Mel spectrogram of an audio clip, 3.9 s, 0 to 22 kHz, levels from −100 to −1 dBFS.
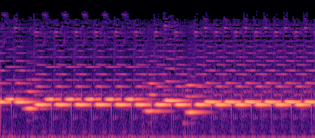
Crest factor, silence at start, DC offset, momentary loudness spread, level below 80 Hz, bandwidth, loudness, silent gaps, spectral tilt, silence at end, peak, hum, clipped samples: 8 dB; 0 s; 0.1%; 1 LU; -66 dBFS; 15 kHz; -22 LUFS; none; 0 dB/octave; 0 s; -14 dBFS; none; under 0.1%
